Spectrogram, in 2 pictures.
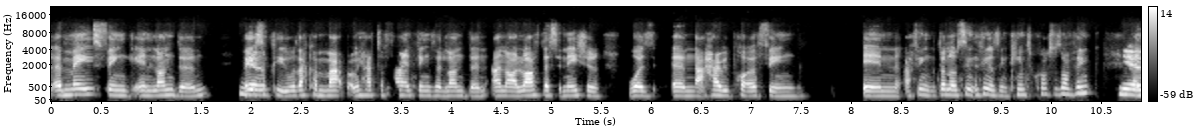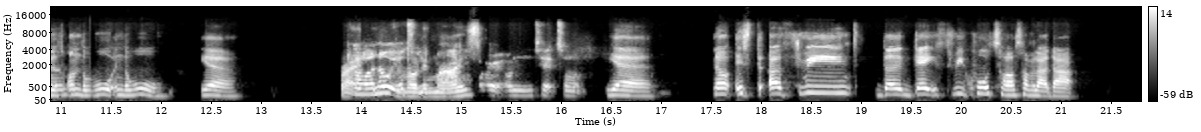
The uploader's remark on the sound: Firstly, we’d like to apologise for the quality, the call was done over zoom due to our very busy lives.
